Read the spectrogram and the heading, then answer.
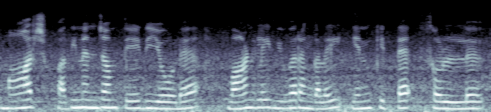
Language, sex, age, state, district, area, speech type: Tamil, female, 18-30, Tamil Nadu, Tiruvannamalai, urban, read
